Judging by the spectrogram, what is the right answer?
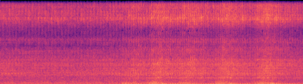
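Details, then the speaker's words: Motorcycle idling, noise returned after three months of riding: uneven rattly chatter about four ticks a second over the beat; suspected cam chain or bearing, and the cam chain tensioner was found on inspection. "Ini sih suaranya kayak suara keteng, dia kayak ketinggalan suaranya."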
